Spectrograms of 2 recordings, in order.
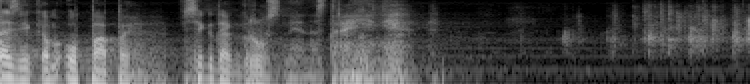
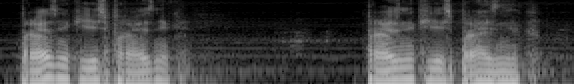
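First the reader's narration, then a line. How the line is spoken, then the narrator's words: Sad repeated murmur. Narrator (Russian): грустно приговаривал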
